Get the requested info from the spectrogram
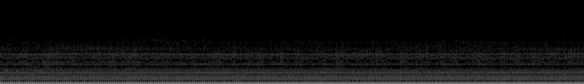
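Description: Steady electrical mains hum: a low, unchanging buzz with a stack of evenly spaced overtones. No stirring or frying is heard.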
